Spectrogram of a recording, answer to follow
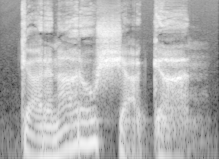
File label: take auto shotgun, voice, biker; Left 4 Dead 2; survivor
